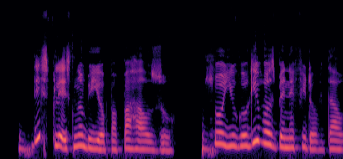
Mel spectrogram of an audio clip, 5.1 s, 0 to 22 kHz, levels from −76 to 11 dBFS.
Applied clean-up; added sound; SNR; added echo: neural mask model Resemble Enhance denoiser.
